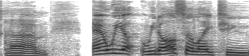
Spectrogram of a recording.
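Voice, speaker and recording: A very slow delivery with a Dutch accent. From Netherlands. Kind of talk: casual chat.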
